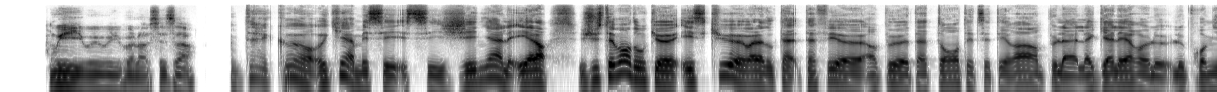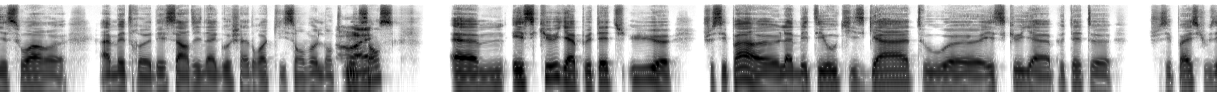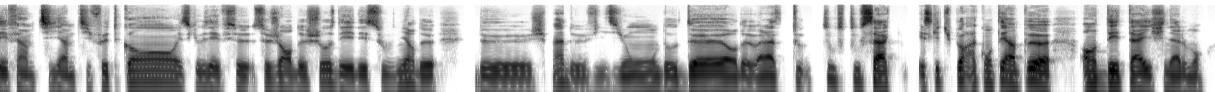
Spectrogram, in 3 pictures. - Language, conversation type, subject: French, podcast, Quelle a été ton expérience de camping la plus mémorable ?
- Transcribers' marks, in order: stressed: "génial"; stressed: "détail"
